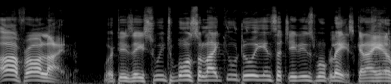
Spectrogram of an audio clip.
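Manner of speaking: fake German accent, laid on thick. Trying out a voice for a later character, put-on German accent. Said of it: "learn to do a German accent".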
